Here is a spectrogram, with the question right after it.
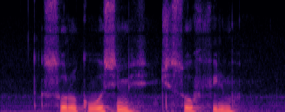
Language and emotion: Russian, neutral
